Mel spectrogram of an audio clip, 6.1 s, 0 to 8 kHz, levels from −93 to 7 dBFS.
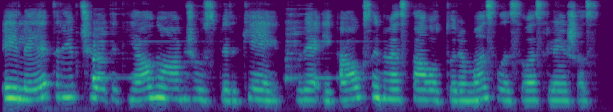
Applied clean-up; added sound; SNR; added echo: neural mask model DeepFilterNet 3.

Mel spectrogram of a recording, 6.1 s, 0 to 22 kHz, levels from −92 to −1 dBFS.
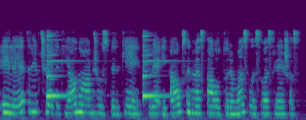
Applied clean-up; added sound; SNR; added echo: none; Bell; -1 dB; reverberation time 0.4 s.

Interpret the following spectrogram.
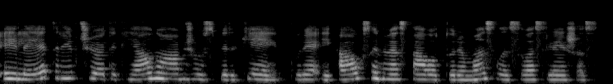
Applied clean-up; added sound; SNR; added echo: none; none; none; none.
